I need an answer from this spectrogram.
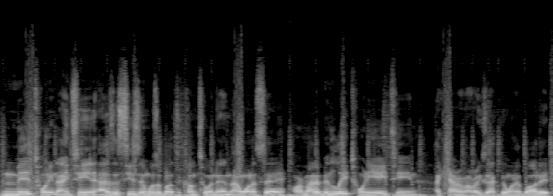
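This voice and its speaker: A man with an American accent speaks at a very fast pace with hardly any pauses. His fairly low pitch shows ordinary variation. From United States. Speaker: football shirt collector, video creator. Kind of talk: casual show-and-tell vlog. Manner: casual, rambling.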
